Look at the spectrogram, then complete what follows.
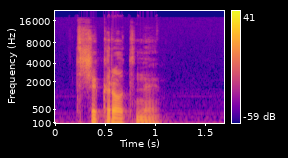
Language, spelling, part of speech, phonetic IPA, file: Polish, trzykrotny, adjective, [ṭʃɨˈkrɔtnɨ], Pl-trzykrotny.ogg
